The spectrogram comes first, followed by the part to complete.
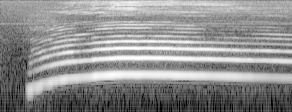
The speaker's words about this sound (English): of the sirens coming your direction. Oh, sounds like the pound trucks are coming.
